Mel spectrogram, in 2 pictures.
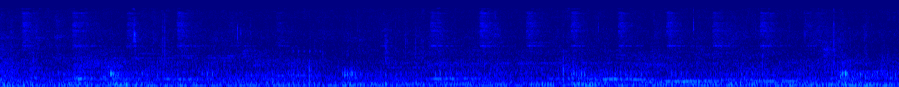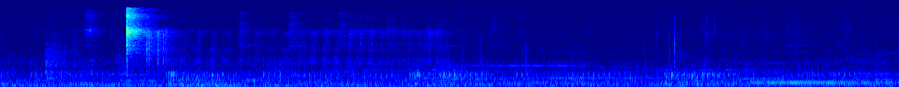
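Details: Sphynx mother cat with her kittens playing in their nest: low, steady purring with a soft rhythmic pulse, faint rustling throughout, and one sharp knock partway through.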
